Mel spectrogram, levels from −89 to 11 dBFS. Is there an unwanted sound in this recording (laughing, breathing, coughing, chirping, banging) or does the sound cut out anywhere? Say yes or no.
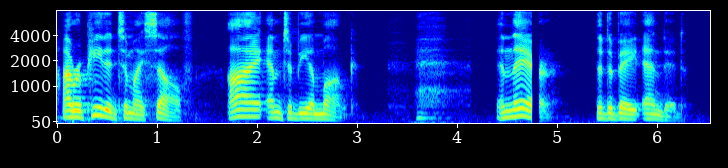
yes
